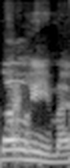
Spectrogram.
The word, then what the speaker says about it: Boeheim: Boeheim. – Yes, I said Bohem. I refuse to. – You pronounced it right that time.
